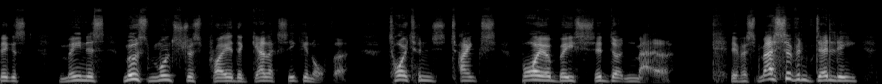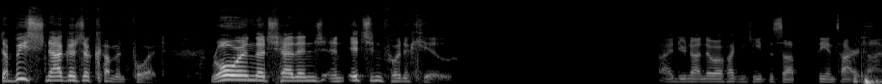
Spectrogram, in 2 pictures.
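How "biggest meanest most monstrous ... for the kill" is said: put-on orc reading voice. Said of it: "normal English and then orcified it".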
